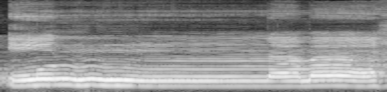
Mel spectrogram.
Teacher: ان نون مشدد غنہ کے ساتھ پڑھیں گے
